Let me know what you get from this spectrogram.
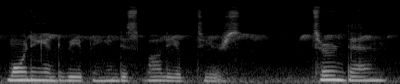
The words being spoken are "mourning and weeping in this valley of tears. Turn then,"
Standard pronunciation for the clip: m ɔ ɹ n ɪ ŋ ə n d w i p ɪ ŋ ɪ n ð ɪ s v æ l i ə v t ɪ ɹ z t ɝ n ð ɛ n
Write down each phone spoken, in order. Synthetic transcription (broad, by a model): m ɔ ɹ n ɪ ŋ ə n d w i p ɪ ŋ ɪ n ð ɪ s b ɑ l i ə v t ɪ ɹ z t ɝ n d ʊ n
